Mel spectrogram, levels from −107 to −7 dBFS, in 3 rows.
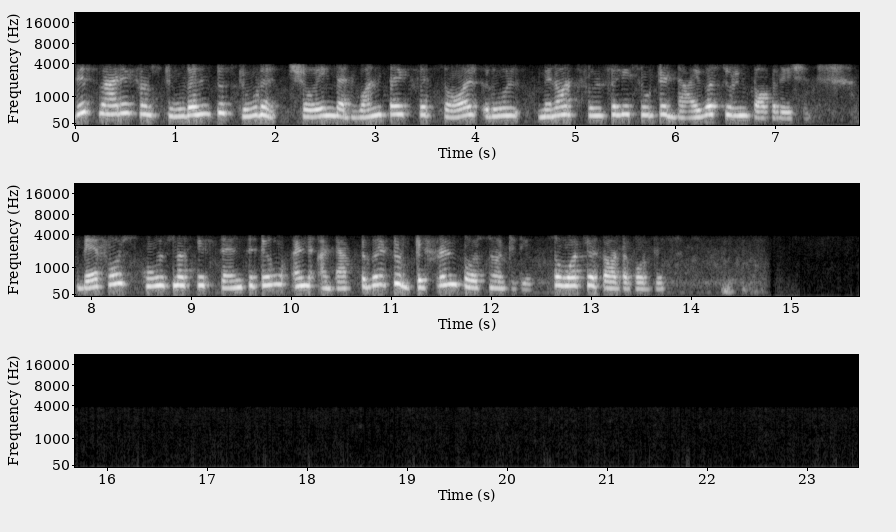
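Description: Throughout, the speech sounds buzzy and synthetic, with nothing above about 3.8 kHz. This is heavy AMR narrowband mobile codec damage. A small set of pulses drives a vocal-tract model at such a low bitrate, which fits AMR-NB's 5.15 kbps mode.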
